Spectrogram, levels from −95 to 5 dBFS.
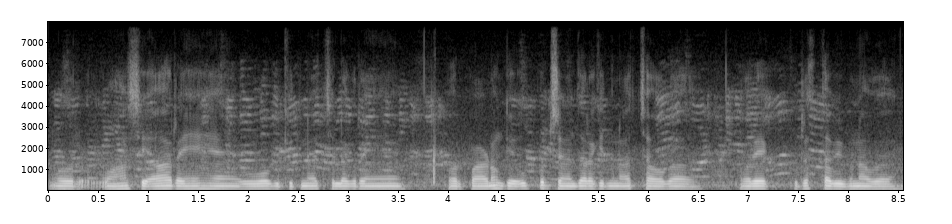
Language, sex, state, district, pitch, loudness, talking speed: Hindi, male, Rajasthan, Bikaner, 115 Hz, -16 LUFS, 205 wpm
